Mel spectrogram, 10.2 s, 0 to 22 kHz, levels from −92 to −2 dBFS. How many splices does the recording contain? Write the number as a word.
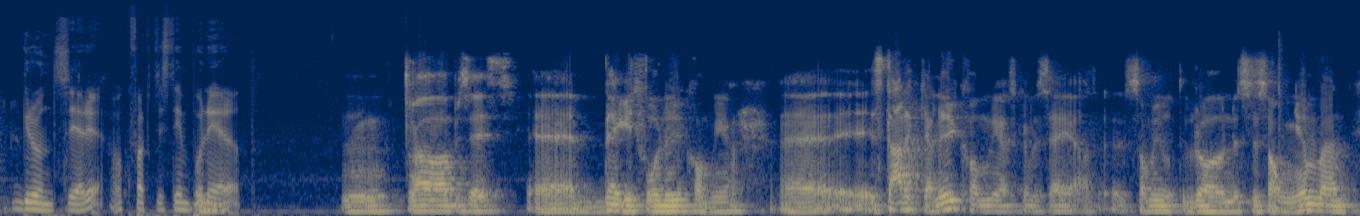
one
